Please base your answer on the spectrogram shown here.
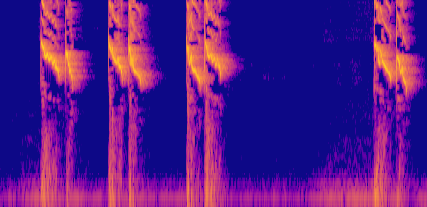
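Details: Oriental white-eye, male buxtoni form, heard as a stimulating lure for other males: four brief clusters of piercing high twittering notes, each sliding downward, spaced about a second apart, faint background hum.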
